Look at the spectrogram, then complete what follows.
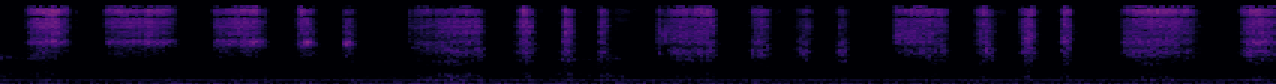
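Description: Aylsworth Apex stainless steel double-edge safety razor scraping through lathered stubble in many short, quick strokes, about two or three a second, each a faint rasp.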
